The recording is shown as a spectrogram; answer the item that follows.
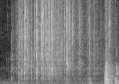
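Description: A deck of tarot cards being shuffled by hand: a run of quick, soft clicks and rustles as the cards slide against one another.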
